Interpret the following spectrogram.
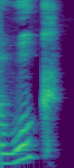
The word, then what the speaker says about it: walk: Au passage, attention à walk, on ne prononce pas le L.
